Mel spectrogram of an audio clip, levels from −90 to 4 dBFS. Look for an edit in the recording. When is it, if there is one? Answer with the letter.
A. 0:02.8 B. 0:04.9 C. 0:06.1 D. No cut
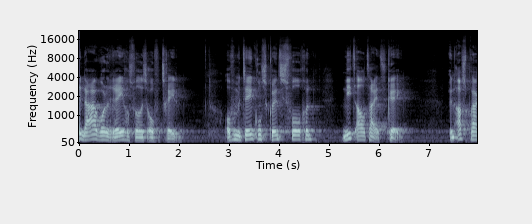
C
